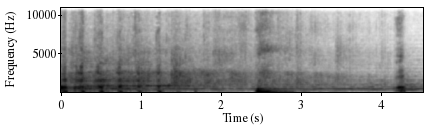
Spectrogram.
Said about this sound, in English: Please clap for my little girl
